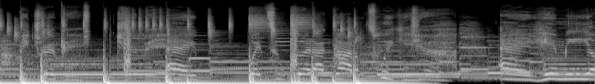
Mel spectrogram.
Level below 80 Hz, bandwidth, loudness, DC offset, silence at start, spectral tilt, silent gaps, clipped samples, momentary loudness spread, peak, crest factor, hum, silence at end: -10 dBFS; 15 kHz; -13 LUFS; under 0.1%; 0 s; -5.5 dB/octave; none; under 0.1%; 10 LU; 0 dBFS; 8 dB; none; 0 s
